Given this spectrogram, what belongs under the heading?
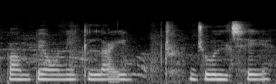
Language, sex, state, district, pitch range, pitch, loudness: Bengali, female, West Bengal, Cooch Behar, 230-235 Hz, 230 Hz, -17 LUFS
